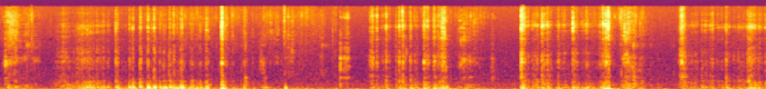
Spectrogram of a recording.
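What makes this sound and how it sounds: A solid, dry, orange-striped bar of soap held in the hand is scraped repeatedly with a utility knife blade. Dry, crumbly scraping strokes come in quick succession, broken by sharp, bright clicks as the blade bites into the soap, over a low, muffled rumble of handling.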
